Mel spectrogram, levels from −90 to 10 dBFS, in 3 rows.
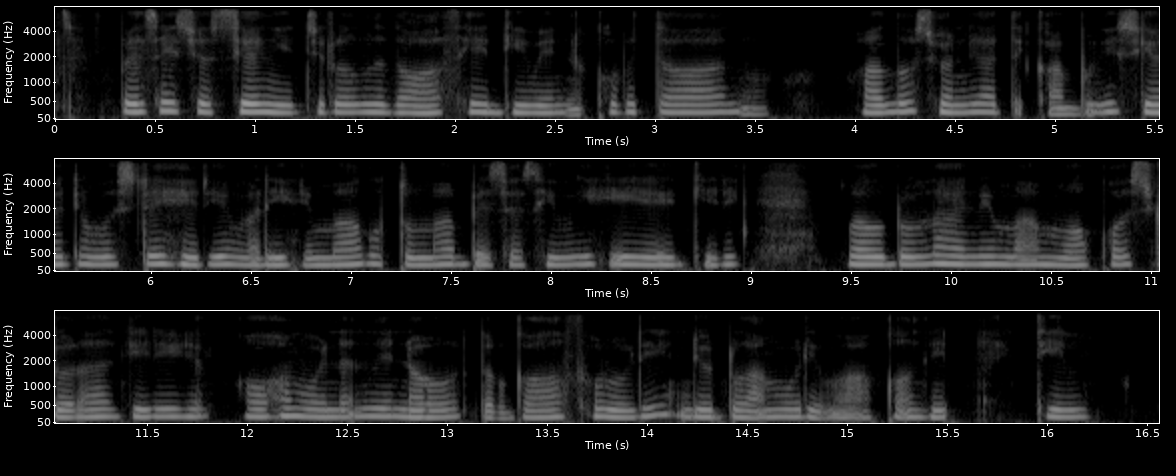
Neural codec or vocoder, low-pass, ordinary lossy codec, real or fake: codec, 24 kHz, 0.9 kbps, WavTokenizer, small release; 7.2 kHz; none; fake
